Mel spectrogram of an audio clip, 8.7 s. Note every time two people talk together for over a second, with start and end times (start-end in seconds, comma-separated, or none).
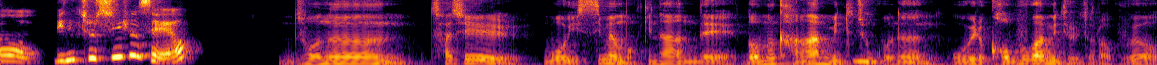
none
